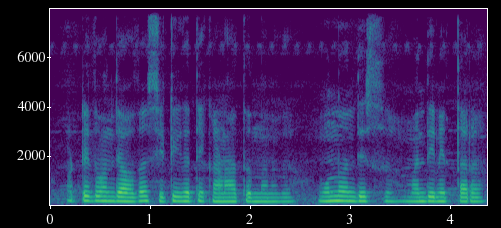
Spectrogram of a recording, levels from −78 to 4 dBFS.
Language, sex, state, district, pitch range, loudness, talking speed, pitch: Kannada, male, Karnataka, Bijapur, 170-180 Hz, -22 LUFS, 190 wpm, 175 Hz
